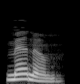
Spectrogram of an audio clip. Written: menem

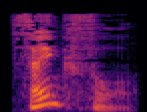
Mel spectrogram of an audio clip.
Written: thankful

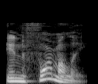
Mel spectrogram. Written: informally

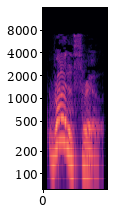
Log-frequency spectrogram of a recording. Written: run-through

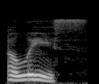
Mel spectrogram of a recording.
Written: elyce

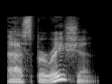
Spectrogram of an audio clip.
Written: aspiration

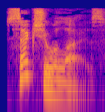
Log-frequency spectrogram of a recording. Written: sexualize

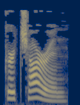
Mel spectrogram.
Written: gurcharan

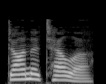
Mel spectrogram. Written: donatella

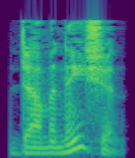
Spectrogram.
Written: domination

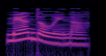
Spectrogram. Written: Mandelina

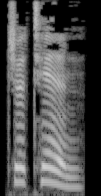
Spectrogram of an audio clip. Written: jatin

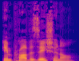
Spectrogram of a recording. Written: improvisational

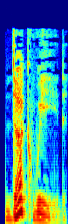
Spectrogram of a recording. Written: duckweed

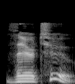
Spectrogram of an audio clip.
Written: thereto

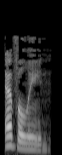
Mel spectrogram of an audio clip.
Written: eveleen

